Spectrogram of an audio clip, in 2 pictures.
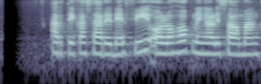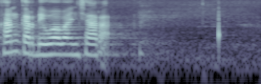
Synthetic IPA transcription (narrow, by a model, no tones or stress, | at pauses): ʔart̪ikasaɾidɛfiɔlɔɦɔk̚niŋalisalmankankərdiwawaɲt͡ʃaɾa̰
